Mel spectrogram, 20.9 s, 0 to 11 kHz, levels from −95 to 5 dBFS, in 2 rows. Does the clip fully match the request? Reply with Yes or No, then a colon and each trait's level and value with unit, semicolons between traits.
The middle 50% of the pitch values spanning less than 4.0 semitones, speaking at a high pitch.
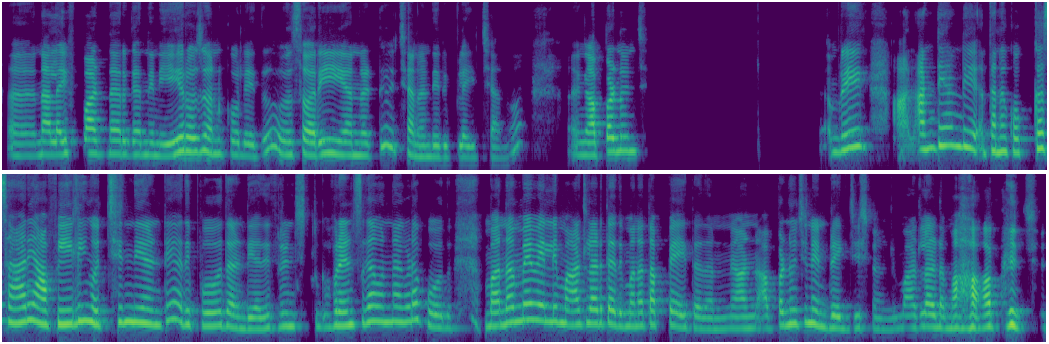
No: average, 4.4 semitones; high, 230 Hz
